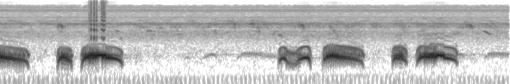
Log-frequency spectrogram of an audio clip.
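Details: Spotted dove used in luring wild doves to a trap in Thailand, a wild bird with a deep 'ku-ang' coo, giving low hollow coos in grouped phrases of two or three notes, with a faint low hum underneath.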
